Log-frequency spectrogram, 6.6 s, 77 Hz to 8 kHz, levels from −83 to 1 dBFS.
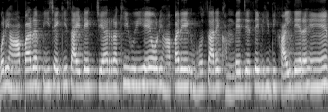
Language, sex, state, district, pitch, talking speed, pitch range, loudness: Hindi, female, Bihar, Darbhanga, 220 Hz, 220 wpm, 215-230 Hz, -14 LUFS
